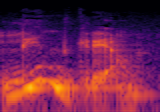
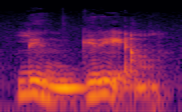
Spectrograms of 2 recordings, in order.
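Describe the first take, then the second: First: The stress is on the first syllable. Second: The stress is on the second syllable. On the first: "så har jag märkt att folk säger Lindgren" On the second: "Alltså, med betoning på gren"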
